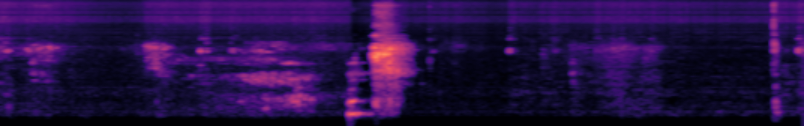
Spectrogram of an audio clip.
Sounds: Sneeze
